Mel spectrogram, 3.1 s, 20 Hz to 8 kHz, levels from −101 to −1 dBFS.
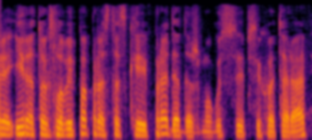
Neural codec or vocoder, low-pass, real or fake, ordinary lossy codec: none; 7.2 kHz; real; MP3, 48 kbps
